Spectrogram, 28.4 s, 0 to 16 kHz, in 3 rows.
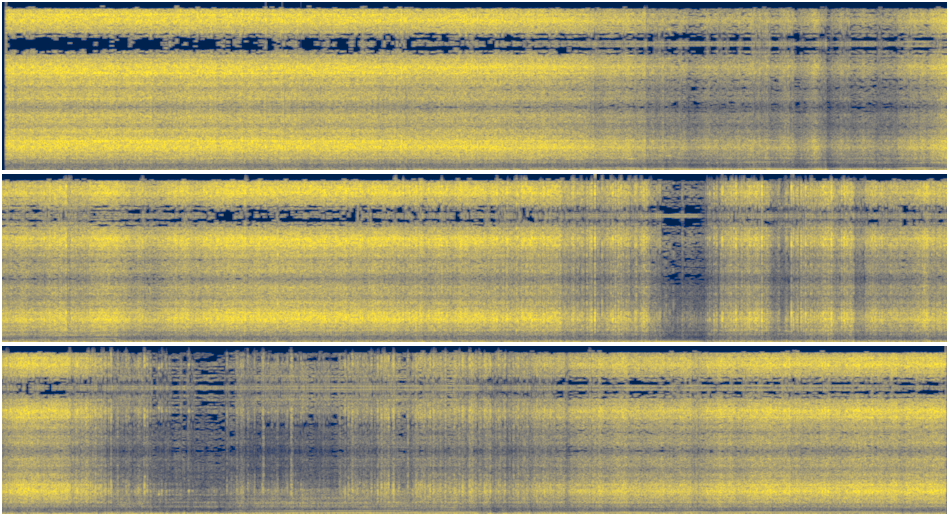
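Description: Nissan GT-R's twin-turbo V6 on a flying racing lap, heard from inside the cabin over heavy wind and road noise. There are two brief dips in loudness, about eight and sixteen seconds in, and near the end the engine note climbs steadily as the car accelerates.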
